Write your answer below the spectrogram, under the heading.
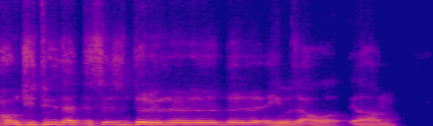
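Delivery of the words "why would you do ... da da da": mock high, berating chewing-out yell. Retelling how an ICU attending yelled at him: imitating a yelling attending. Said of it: "He would just start yelling at me, like".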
